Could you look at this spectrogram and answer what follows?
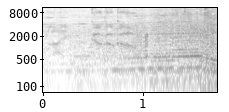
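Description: A Ginetta race car's engine in Assetto Corsa Competizione drones steadily, its pitch climbing gradually while a voice talks over it, with faint tire noise beneath.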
